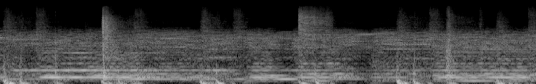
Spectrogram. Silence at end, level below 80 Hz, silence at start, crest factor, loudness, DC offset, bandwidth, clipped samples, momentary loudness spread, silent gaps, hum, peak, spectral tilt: 0 s; -32 dBFS; 0 s; 18 dB; -24 LUFS; under 0.1%; 16 kHz; under 0.1%; 7 LU; none; none; -6 dBFS; -4.5 dB/octave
